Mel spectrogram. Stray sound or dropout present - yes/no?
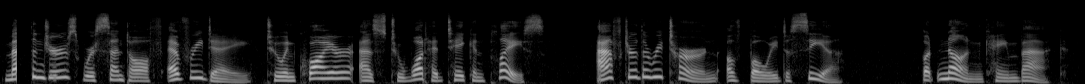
yes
